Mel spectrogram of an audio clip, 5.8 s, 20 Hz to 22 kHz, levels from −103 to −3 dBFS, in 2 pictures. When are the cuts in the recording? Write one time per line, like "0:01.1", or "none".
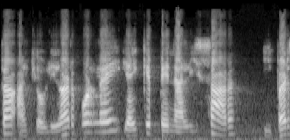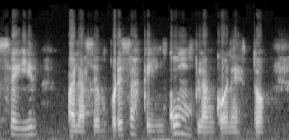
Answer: none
